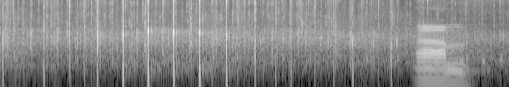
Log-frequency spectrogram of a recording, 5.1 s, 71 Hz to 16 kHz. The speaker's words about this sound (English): So for those that were here at the 9 o'clock, as our rector indicated, one of the great good news of the last year is that we achieved our stewardship goal. So please, a little round of applause to everyone for that.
